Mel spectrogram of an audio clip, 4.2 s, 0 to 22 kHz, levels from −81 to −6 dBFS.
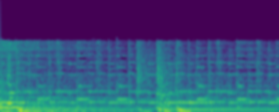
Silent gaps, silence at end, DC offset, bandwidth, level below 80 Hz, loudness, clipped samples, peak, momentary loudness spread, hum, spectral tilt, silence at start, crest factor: none; 0 s; under 0.1%; 5.4 kHz; -32 dBFS; -26 LUFS; under 0.1%; -6 dBFS; 9 LU; none; -9 dB/octave; 0 s; 18 dB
